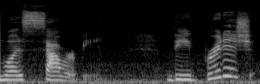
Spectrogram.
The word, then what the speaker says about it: Sowerby: were saying it like they dropped the r entirely so sour B Auer B but we're gonna go with sour B because that is the uh American pronunciation so there's a record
